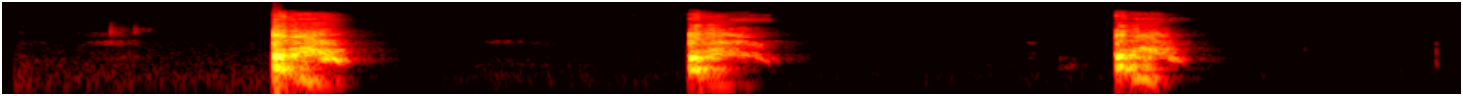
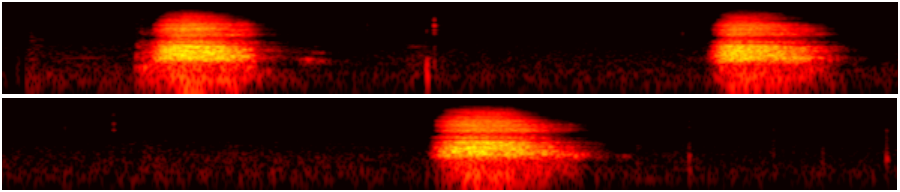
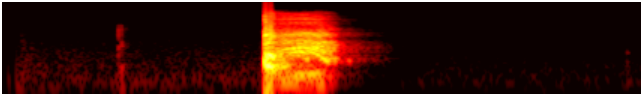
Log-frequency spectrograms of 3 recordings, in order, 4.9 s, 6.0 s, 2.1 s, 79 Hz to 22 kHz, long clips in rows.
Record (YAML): three_cough_length: 4.9 s
three_cough_amplitude: 32768
three_cough_signal_mean_std_ratio: 0.23
exhalation_length: 6.0 s
exhalation_amplitude: 16662
exhalation_signal_mean_std_ratio: 0.31
cough_length: 2.1 s
cough_amplitude: 32768
cough_signal_mean_std_ratio: 0.23
survey_phase: beta (2021-08-13 to 2022-03-07)
age: 18-44
gender: Female
wearing_mask: 'No'
symptom_none: true
smoker_status: Current smoker (11 or more cigarettes per day)
respiratory_condition_asthma: false
respiratory_condition_other: false
recruitment_source: REACT
submission_delay: 2 days
covid_test_result: Negative
covid_test_method: RT-qPCR
influenza_a_test_result: Unknown/Void
influenza_b_test_result: Unknown/Void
